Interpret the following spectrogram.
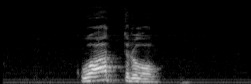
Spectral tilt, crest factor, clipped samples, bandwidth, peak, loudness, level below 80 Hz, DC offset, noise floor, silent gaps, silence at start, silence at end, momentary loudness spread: -8 dB/octave; 18 dB; under 0.1%; 13 kHz; -2 dBFS; -16 LUFS; -58 dBFS; under 0.1%; -56 dBFS; none; 0.8 s; 0.95 s; 9 LU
